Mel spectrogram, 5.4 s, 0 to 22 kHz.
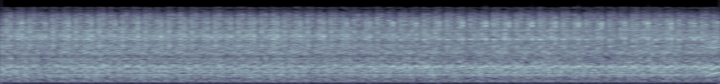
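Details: Komatsu SAA6D140E-5 diesel, first run after engine work including injector gasket replacement, valve cover off checking oil rises at cylinder 3 rockers: steady even idle about once a second with light open valve clatter; oil flowing, healthy.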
